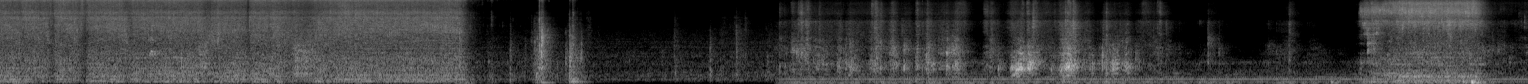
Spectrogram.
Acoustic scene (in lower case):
kitchen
